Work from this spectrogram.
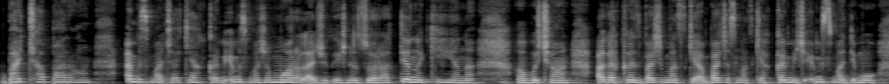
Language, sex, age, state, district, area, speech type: Kashmiri, other, 30-45, Jammu and Kashmir, Budgam, rural, spontaneous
